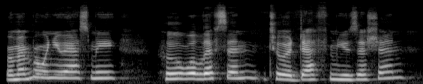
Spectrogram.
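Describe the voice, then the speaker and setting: A woman voicing a gentle male jazz pianist in simple storybook dialogue. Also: high-pitched, steady tone, normal speed, vocal fry, voice pushed up. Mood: warm.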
